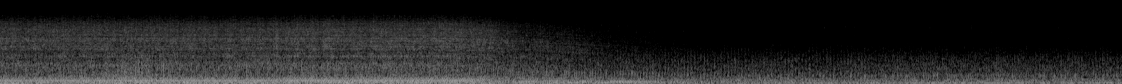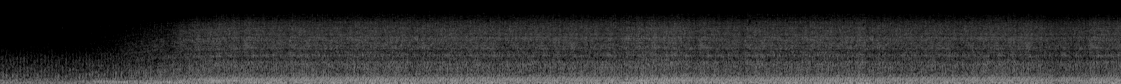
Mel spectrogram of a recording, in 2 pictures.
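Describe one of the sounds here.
A propeller plane's engine drones loudly, drops away for a few seconds, then roars back.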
